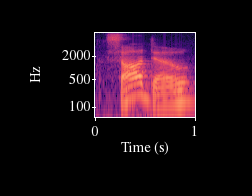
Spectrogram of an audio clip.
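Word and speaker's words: Sardo: of the dark yeah sawdo no mr accent on the dough that guy i don't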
